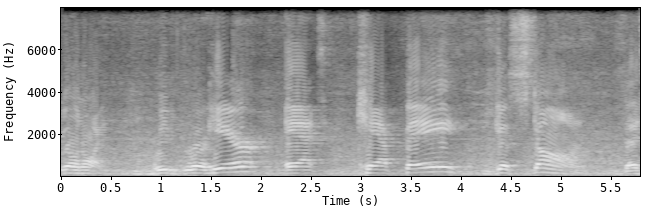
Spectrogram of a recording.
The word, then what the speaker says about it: Café Gaston: the state of Illinois we we here at Cafe gastone did I say it right yes you did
